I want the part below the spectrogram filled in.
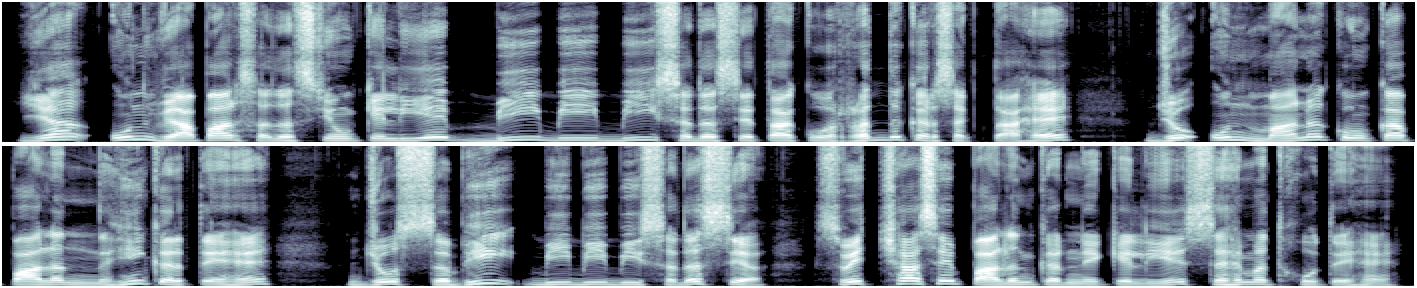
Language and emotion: Hindi, neutral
